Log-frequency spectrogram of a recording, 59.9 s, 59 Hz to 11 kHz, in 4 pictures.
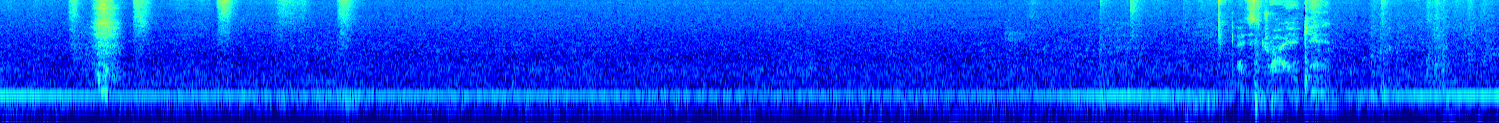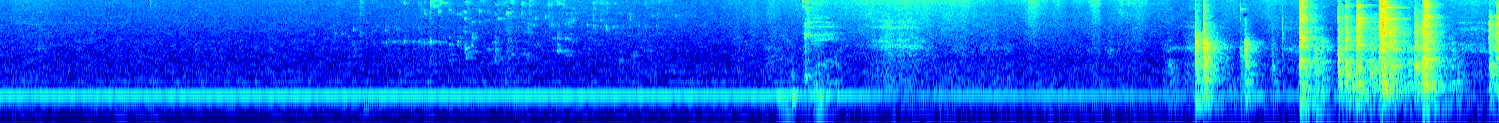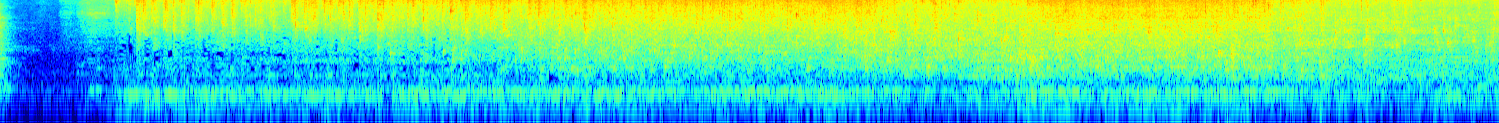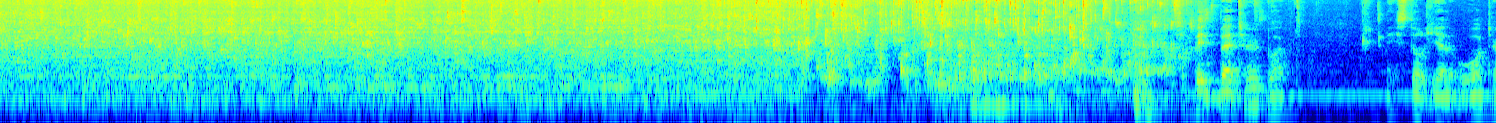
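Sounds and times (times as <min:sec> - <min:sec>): tap running into full bathtub: 0:31.1 - 0:57.0.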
